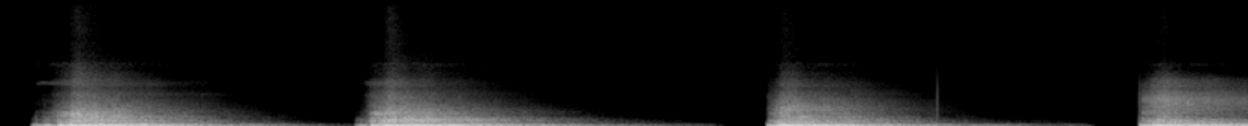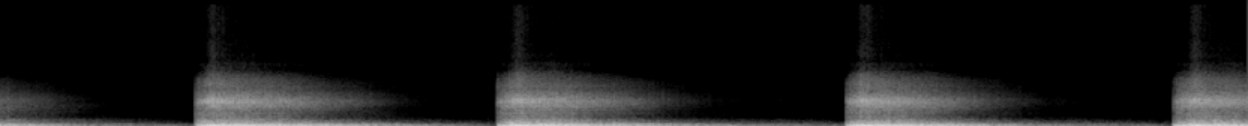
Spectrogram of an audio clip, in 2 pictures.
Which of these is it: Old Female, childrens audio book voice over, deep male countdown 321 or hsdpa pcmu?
deep male countdown 321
